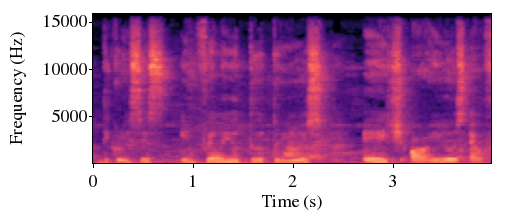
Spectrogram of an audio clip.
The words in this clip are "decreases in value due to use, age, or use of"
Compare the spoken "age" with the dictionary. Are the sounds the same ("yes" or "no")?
no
